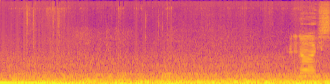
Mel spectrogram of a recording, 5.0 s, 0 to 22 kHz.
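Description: A 400 bhp Audi S3 8V with a custom valved exhaust, valves open, downshifting. It gives a loud, deep, close rumble that swells early and then settles, and a voice comes in near the end.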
